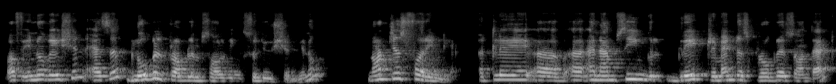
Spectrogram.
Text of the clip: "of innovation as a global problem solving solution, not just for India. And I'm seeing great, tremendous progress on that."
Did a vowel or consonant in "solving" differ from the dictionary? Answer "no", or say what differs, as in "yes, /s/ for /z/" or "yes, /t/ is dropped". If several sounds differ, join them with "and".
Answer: no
